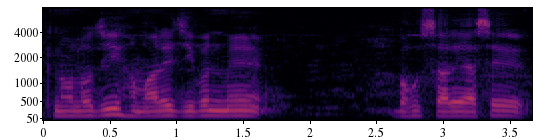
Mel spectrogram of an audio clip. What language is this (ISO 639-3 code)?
hin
